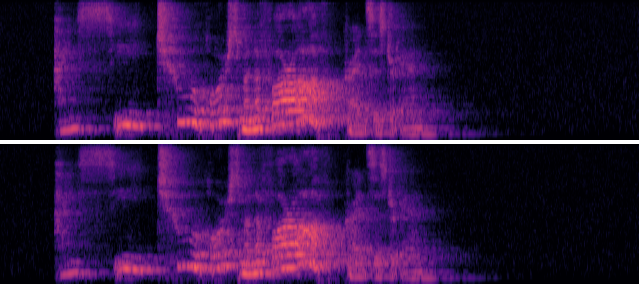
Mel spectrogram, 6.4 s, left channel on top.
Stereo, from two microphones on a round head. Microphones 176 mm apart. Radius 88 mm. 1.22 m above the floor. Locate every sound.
0.6 s a man speaking: 75° left (ahead or behind), 3 m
